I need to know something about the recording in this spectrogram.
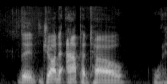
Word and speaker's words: Apatow: Paul Rudd and they're almost like the Judd Apatow I said it right again Repertory company is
